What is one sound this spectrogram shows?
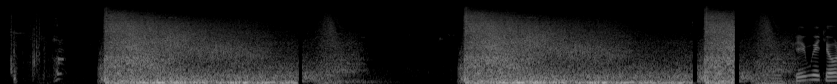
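Wind rushes loudly past, as if falling through the air.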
